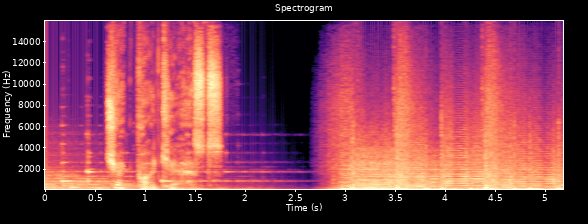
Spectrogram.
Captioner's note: announcer voice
